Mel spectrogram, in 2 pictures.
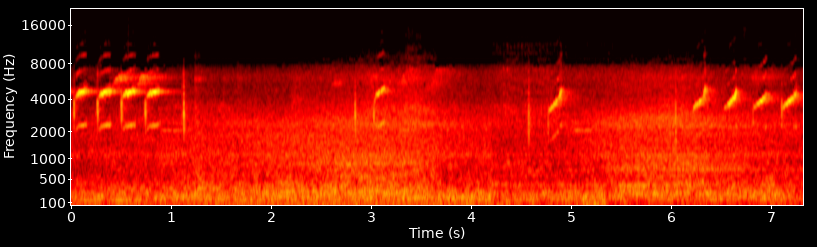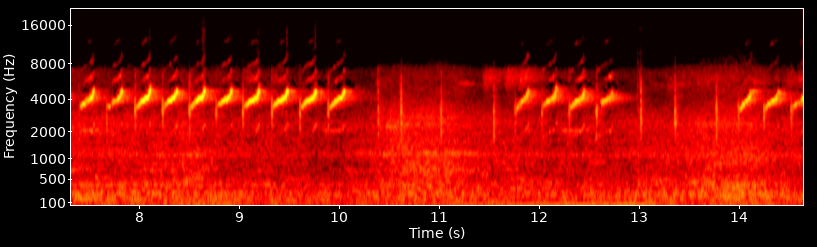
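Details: Prinia 'klik klik' ticking arrives in bursts: a few clicks at the start, a fast even run of about a dozen in the middle, then looser, softer groups toward the end. Background noise is light.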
